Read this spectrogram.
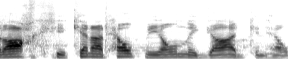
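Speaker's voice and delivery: thick, broad Scottish brogue, laid on. Storyteller voicing a crying girl answering a man's offer of help, in a Scottish brogue. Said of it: "in her Scottish brogue".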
